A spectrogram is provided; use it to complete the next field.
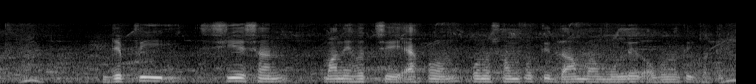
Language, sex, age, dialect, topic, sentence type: Bengali, male, 36-40, Northern/Varendri, banking, statement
